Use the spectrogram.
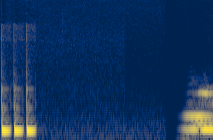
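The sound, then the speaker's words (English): An outgoing phone call's ringing tone: three quick, clipped electronic beeps, a short stretch of near silence, then a steadier, louder tone begins near the end. No one speaks. “Okay, I'm going to make another call.”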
